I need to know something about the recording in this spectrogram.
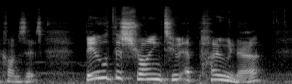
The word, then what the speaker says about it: Epona: Build the shrine to Epona, as opposed to Abona, which is a slight mispronunciation, it should be said.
